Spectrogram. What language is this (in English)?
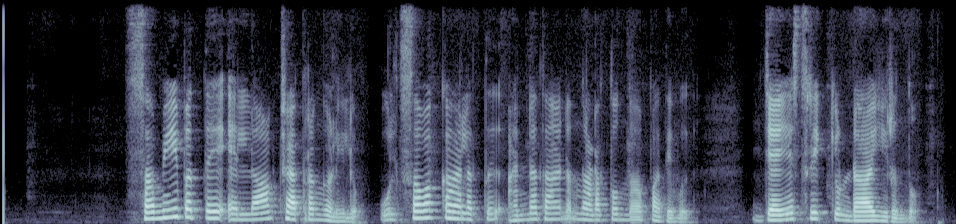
Malayalam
